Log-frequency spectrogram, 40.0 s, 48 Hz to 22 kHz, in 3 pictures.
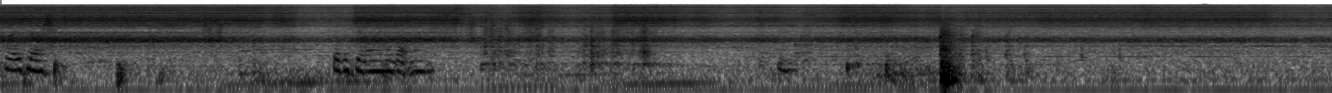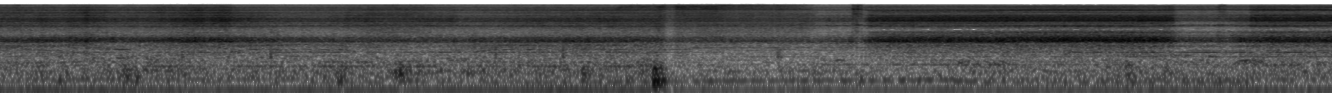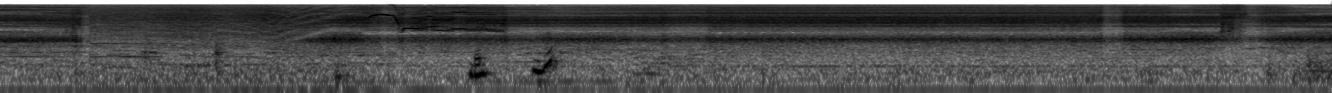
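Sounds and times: suction hissing: 0.0 - 15.9, 18.6 - 39.9
dental drill: 0.0 - 39.9
sharp knock: 9.4 - 10.3.

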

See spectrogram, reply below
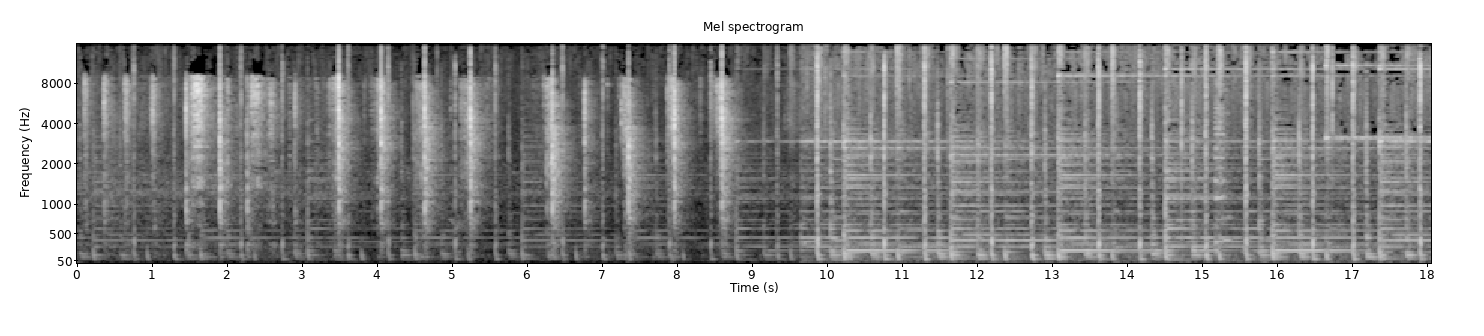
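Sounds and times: knife chopping on plastic board: 0.0 - 8.8
quiet background music: 0.0 - 18.0.

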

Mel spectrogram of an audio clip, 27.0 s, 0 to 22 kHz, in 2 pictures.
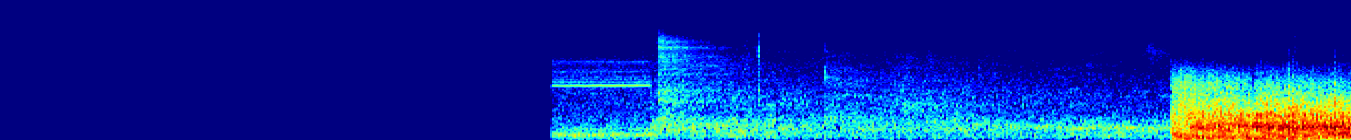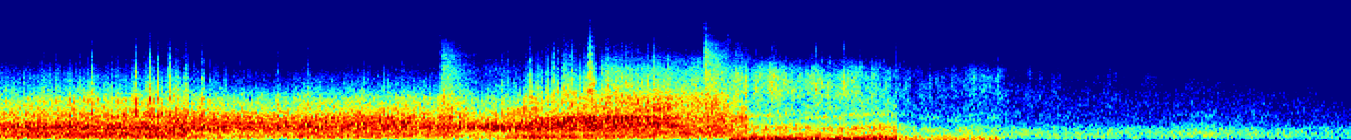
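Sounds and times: rocket motor roaring: 11.7 - 23.6.

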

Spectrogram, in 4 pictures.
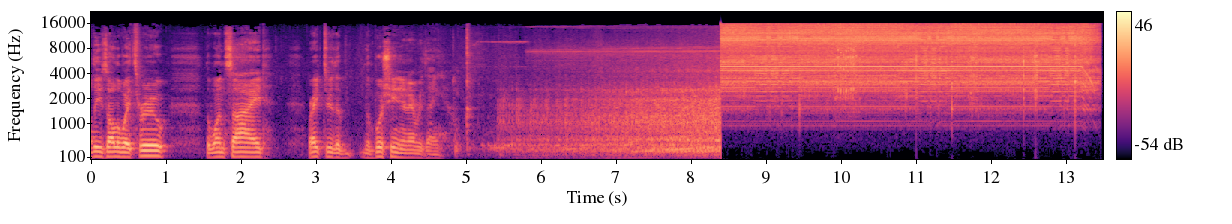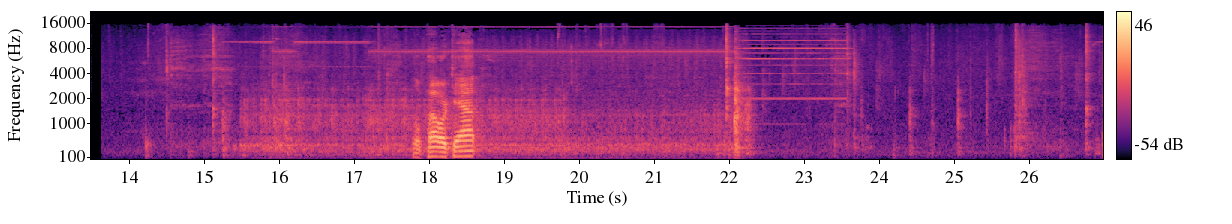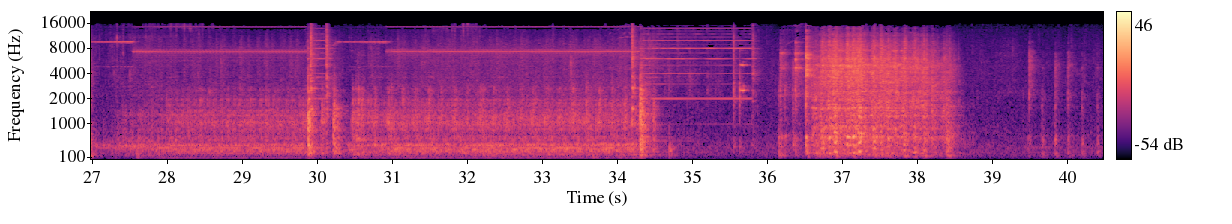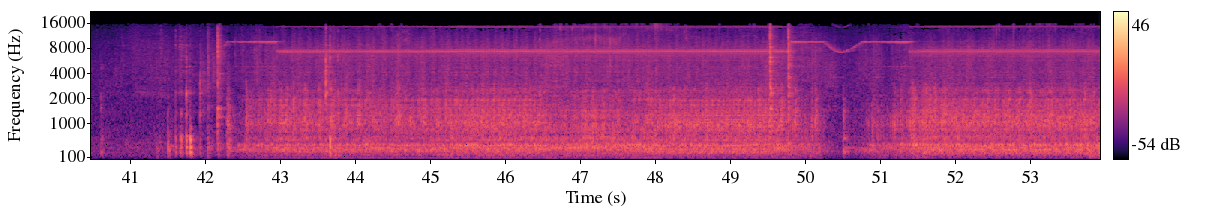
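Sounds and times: milling machine spindle running: 5.4 - 13.5, 15.5 - 22.0, 42.5 - 53.9.

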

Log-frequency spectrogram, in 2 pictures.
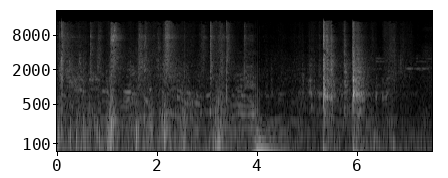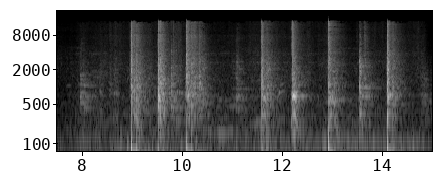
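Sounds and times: weapons clashing with ringing: 9.0 - 14.6.

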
